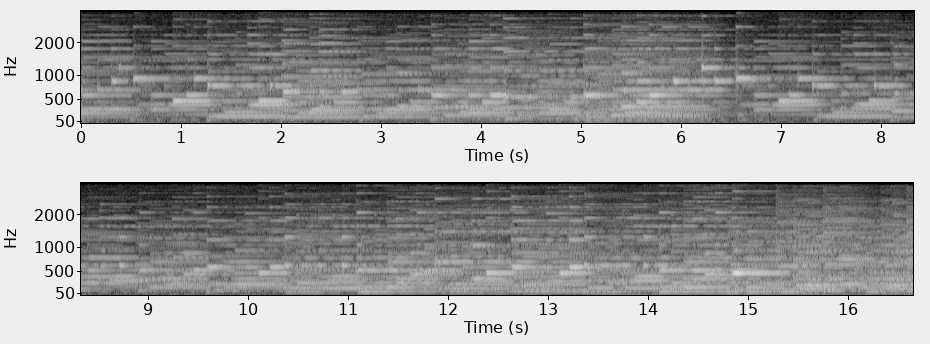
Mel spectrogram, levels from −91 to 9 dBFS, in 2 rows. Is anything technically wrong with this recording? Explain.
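No, nothing is technically wrong: the music comes through a G.711 mu-law call path at 64 kbps, as expected, with no content above about 4 kHz, which is simply how that narrowband telephone codec carries sound.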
